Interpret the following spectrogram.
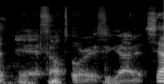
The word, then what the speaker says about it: Saltorious: Is that how I pronounce it? Yeah, Saltorius. You got it. Saltorius, how are you doing today, Saltorius?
